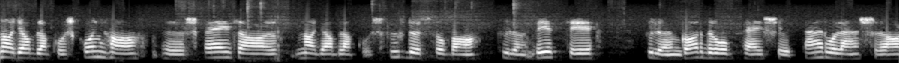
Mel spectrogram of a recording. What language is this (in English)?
Hungarian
